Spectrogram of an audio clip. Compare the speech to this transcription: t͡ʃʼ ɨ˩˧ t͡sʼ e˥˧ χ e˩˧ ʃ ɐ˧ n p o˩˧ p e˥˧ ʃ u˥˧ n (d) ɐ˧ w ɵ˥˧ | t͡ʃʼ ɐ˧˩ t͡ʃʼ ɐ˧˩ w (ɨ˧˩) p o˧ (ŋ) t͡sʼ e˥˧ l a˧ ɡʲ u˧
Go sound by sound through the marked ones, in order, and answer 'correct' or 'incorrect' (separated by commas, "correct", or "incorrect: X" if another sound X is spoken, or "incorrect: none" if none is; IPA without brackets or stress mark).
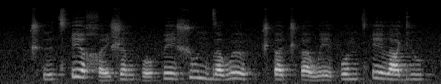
correct, incorrect: e˧˩, incorrect: n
